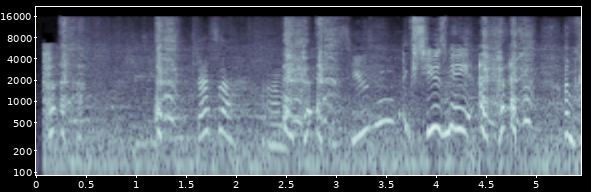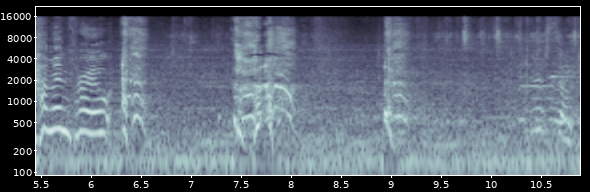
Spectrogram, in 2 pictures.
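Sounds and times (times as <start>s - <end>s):
person coughing raspily: 0.0s - 0.6s, 1.2s - 1.5s, 2.4s - 3.1s, 4.4s - 5.0s, 7.4s - 8.1s, 8.9s - 9.3s
speech: 1.2s - 6.7s, 7.4s - 7.9s, 10.6s - 10.8s.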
